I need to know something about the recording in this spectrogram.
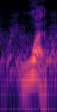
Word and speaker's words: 万: Pronounced like a 万 in Chinese, 万字符.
